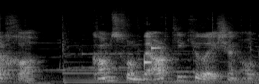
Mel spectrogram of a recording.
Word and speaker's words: خ: One last thing I would like to add here is that kha is a voiceless sound, which means you don't use your vocal cords to pronounce it.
